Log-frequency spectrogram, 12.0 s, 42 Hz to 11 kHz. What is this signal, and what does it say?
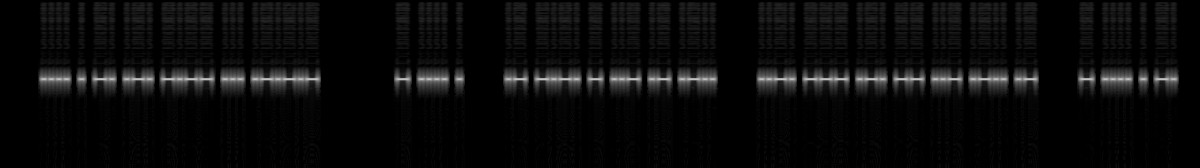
Morse code, heard as a keyed tone, about 32 wpm, 800 Hz. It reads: HENRYS. THE ACTUAL FORMULA THEN
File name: Technical Subjects / Technical Subjects-mp3s / XL @30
